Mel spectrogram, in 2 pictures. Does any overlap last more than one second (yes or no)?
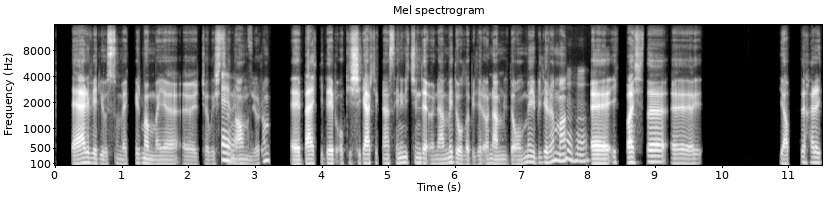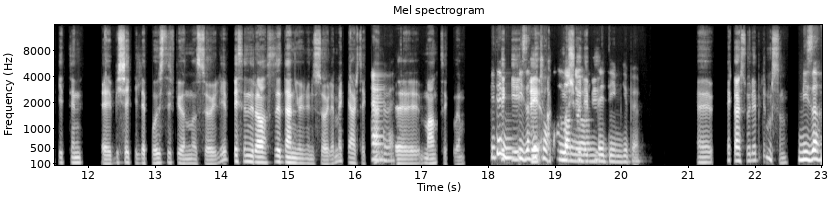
yes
